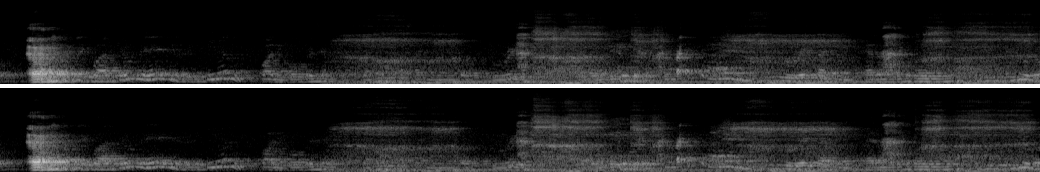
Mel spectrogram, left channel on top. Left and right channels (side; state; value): both; normal; correlation 0.56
